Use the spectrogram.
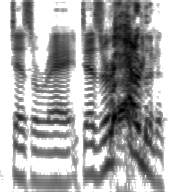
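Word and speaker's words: Desirée: I think that's A, yeah. Desiree. Like fiance.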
